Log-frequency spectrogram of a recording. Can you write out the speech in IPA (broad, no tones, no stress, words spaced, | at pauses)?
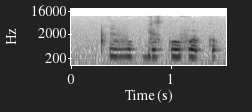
pʰivukɡʲœz kufɵk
